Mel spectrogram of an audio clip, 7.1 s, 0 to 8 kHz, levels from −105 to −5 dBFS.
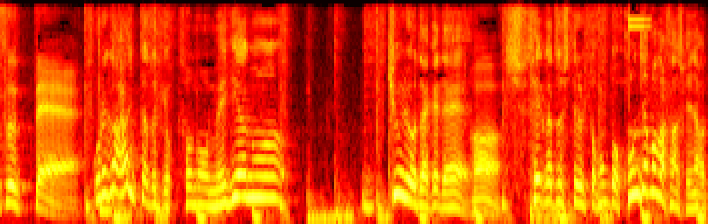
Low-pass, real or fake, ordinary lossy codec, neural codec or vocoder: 7.2 kHz; real; none; none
